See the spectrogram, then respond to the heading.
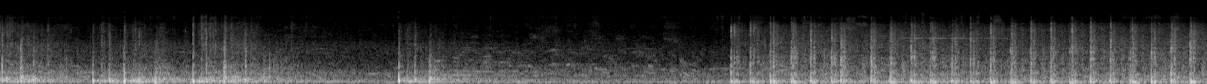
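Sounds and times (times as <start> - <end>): fireworks launch bangs: 0.0 - 3.3, 3.9 - 4.8, 7.3 - 12.0.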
